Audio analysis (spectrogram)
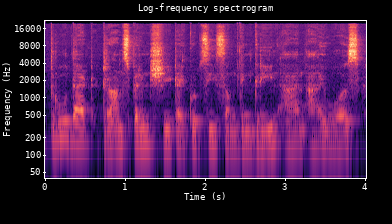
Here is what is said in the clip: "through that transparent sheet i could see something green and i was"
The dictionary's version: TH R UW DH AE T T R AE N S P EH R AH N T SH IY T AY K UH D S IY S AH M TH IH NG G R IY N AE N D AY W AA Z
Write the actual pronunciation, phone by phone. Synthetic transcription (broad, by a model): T R UW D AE T T R AE N S P EH R AH N T SH IY T AY K UH D S IY S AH M T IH NG G R IY N AE N D AY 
